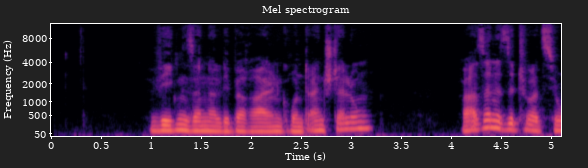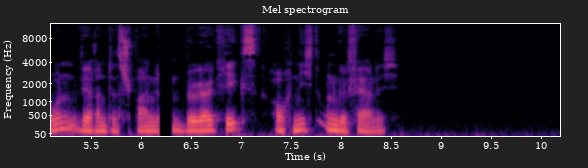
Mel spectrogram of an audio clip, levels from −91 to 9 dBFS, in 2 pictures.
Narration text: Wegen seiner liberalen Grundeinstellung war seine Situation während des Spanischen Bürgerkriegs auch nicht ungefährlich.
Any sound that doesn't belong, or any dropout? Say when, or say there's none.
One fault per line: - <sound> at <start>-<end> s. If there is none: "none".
- dropout at 6.2-6.3 s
